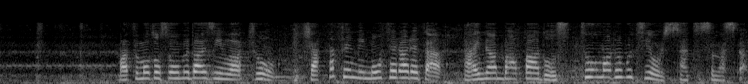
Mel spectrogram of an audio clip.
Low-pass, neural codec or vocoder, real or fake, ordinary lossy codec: 7.2 kHz; codec, 16 kHz, 1.1 kbps, Voila-Tokenizer; fake; none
